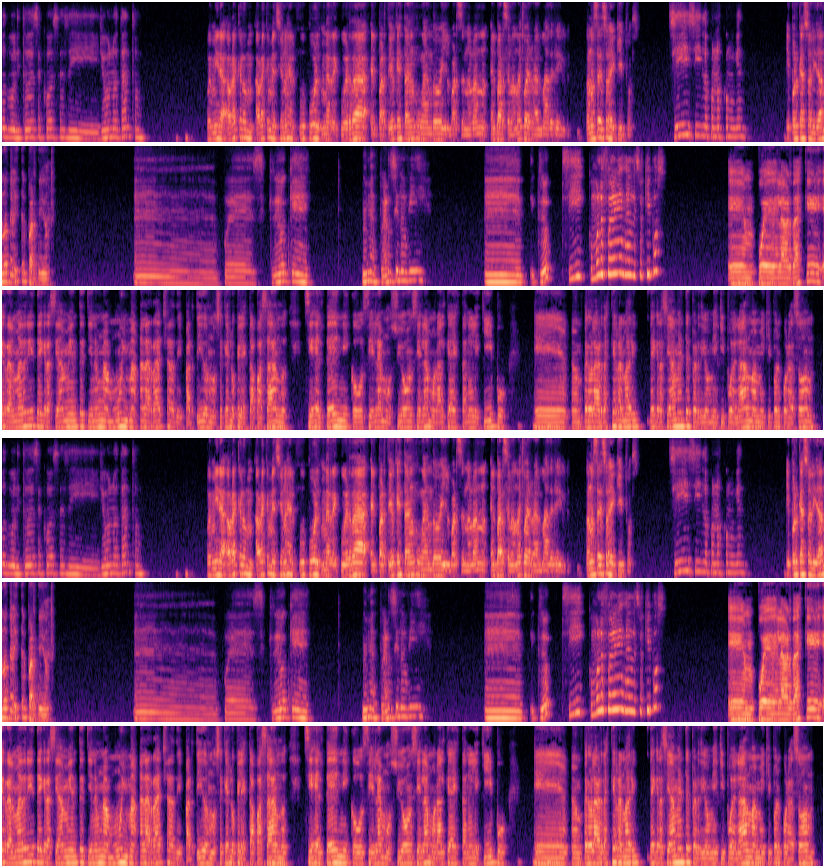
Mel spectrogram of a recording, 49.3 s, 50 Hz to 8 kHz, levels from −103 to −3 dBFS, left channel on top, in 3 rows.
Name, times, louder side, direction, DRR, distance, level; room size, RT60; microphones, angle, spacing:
voice 1, 0.0-2.8 13.3-14.9 19.1-22.6 23.6-24.9 26.1-29.7, equal, 15° left, 0.6 m, -29 dB
voice 2, 4.1-11.3 11.7-12.7 15.7-17.4 31.0-42.9 43.5-49.1, right 3 dB, 40° right, 0.6 m, -26 dB
2.9 x 2.3 x 2.3 m
head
